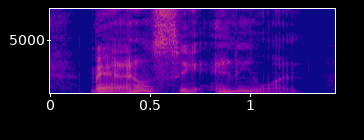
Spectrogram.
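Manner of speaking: bone-dry flat deadpan with no expression. Retelling an old coworker's instant reply to a question: imitating a quick deadpan coworker. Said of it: "he is so quick and deadpan about everything".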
